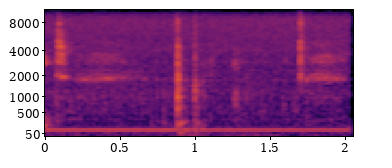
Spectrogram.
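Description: A computer mouse clicked once, sharply, about a second in, with a fainter tick near the end, over a steady low electrical hum.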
